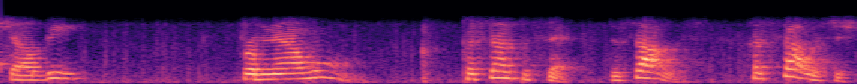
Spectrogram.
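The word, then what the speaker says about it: Psunpset: But I spell it with a P. P-S-U-N-P-S-E-T. Pasumpset. Pasumpset Solace shall be my name forever in life.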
